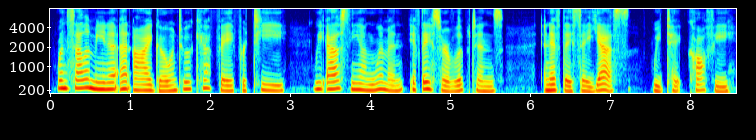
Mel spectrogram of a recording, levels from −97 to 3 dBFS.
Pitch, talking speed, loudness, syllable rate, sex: 205 Hz, 190 wpm, -18 LUFS, 5.0 syllables/s, female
